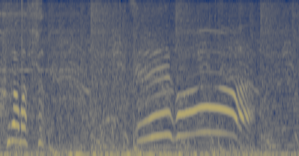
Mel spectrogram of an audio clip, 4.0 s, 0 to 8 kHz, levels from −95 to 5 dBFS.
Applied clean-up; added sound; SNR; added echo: none; Fire; 8 dB; none.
